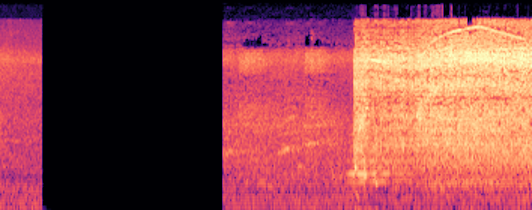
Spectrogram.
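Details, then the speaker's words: Angle grinder after repair: carbon brushes thinned and whole unit greased, including the previously dry bearings; it spins up to a high, steady whine, much quieter than before and no longer stalling while running. "ये हमारा ग्राइंडर बनकर तैयार हो चुका है। इसके हमने carbon Bush पतली किए हैं और इसको पूरे को हमने ग्रीस किया है। इसकी आवाज़ पहले से काफ़ी कम हो चुकी है और ये कहीं अब रुक भी नहीं रहा चलते चलते।"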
